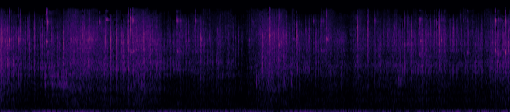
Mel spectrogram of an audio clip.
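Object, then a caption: Painted cardboard rain stick with loose filling. A long, hollow painted cardboard rain stick with an orange mesh-wrapped end is held in the fingertips and tilted so its filling rattles down inside. It makes a continuous, quiet shower of bright, dense pattering and clinking over a steady low hum, swelling and easing slightly as the filling runs through the tube.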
